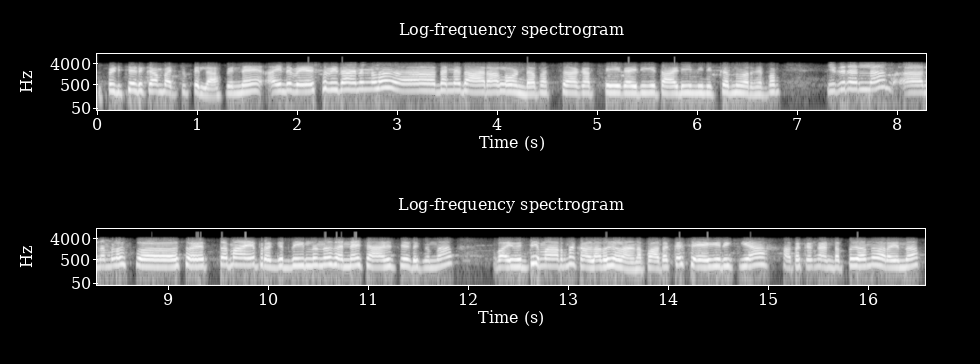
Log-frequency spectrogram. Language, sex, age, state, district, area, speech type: Malayalam, female, 30-45, Kerala, Idukki, rural, conversation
